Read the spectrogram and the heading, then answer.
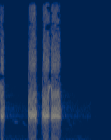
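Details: Black francolin calling: a brief, harsh, buzzy burst of three loud rasping notes, the last two run together, set against near silence.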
